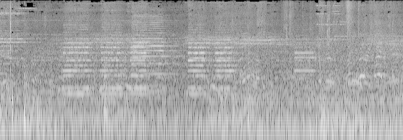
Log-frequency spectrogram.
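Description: Vehicle horns honking in busy street traffic: a long blast followed by more, then shorter toots about four and six seconds in, over a steady din of traffic and voices. Two sharp clicks come right at the start.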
